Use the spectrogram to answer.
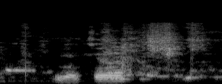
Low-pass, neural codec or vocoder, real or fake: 7.2 kHz; none; real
